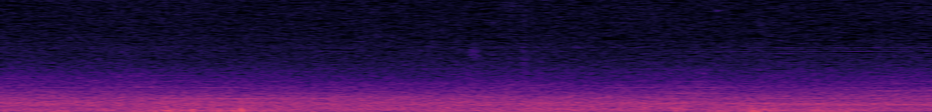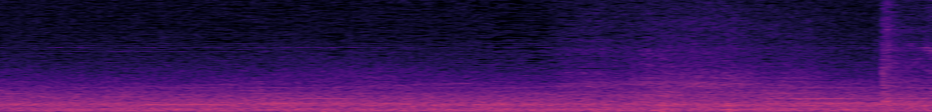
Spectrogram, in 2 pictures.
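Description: NJ Transit Arrow III electric multiple-unit train approaching along the line: a steady rumble with a faint whine, taking on more high hiss near the end as it draws closer.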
